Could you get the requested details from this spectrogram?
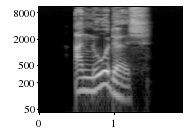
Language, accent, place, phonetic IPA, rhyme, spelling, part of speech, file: German, Germany, Berlin, [aˈnoːdɪʃ], -oːdɪʃ, anodisch, adjective, De-anodisch.ogg
- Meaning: anodic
